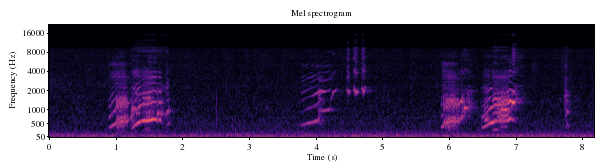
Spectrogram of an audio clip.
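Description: Japanese macaques calling: three bursts of short, pitched calls with arching and rising tones, about a second in, around four seconds, and between six and seven seconds, the last burst the loudest.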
